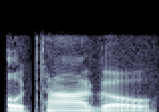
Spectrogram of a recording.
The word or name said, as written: Otago Harbour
